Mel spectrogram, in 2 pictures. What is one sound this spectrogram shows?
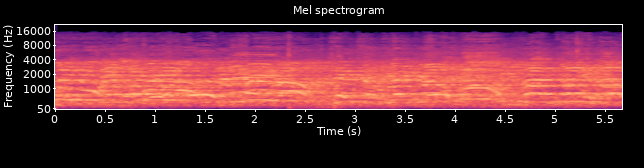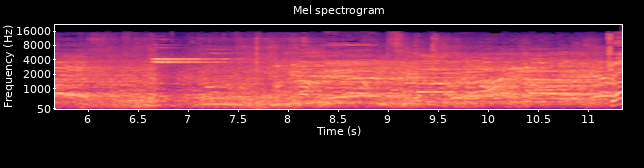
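A crowd shouts and cheers loudly in an echoing gym.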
